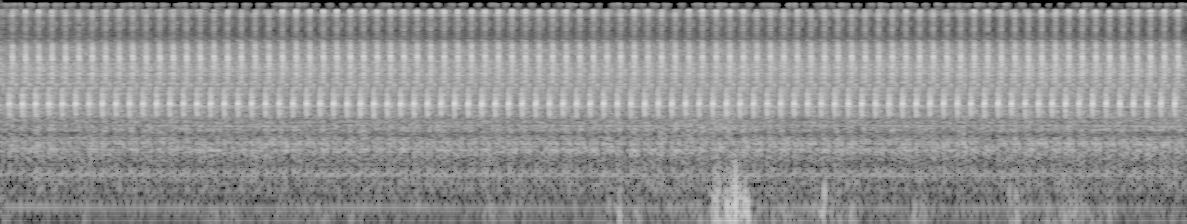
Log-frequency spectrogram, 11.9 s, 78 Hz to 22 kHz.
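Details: 2011 Mercedes-Benz A160 W169, 1.5 L petrol M266E15, 70 kW, 97,955 km: sharp even ticking about 220 a minute over a quiet idle, steady with engine speed; defective hydraulic lifter.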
